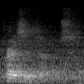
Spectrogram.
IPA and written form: ˈprezɪdənt (president)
